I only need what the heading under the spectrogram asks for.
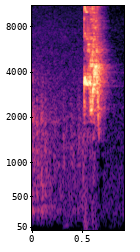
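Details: Single strident, buzzy chirp from a rosy-faced lovebird kept with four others in a cage at a window, preceded by a low murmur.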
